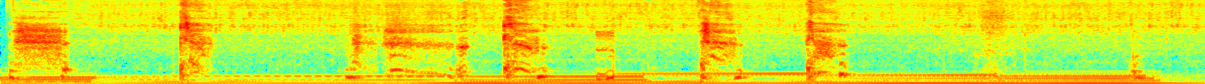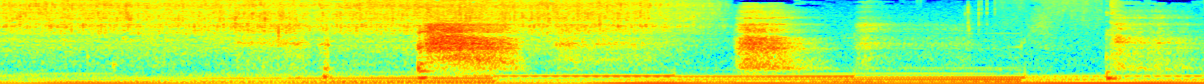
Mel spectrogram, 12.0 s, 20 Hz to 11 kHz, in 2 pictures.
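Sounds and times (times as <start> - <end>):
tap water running: 0.0 - 9.8.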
